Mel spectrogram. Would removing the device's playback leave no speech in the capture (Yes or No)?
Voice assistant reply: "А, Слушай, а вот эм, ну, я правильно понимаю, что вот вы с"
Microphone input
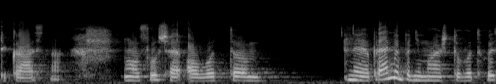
Yes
